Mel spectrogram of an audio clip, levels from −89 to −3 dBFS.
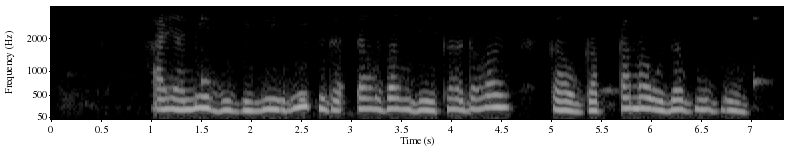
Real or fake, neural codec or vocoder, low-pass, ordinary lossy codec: fake; vocoder, 22.05 kHz, 80 mel bands, Vocos; 3.6 kHz; Opus, 16 kbps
